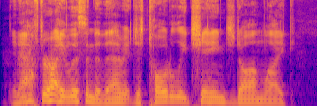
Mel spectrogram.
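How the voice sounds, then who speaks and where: A man in a Mountain West accent talks at a fairly quick pace with a dark, mellow tone, the sound dry and close with no echo. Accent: US Mountain West, general American. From Star Valley, Wyoming. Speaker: college student, guest. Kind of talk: casual chat.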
